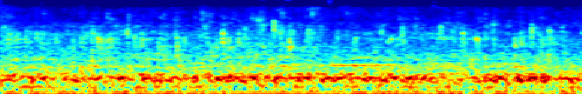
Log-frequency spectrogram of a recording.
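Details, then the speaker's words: Simulated patient secretions (water) suctioned through tubing into a suction canister during a canister setup and emptying demonstration: a steady gurgling rush of water drawn through the tubing. Suctioning of fluid. "Now we're going to show you how to empty it once it's full. So it's suctioning it through. See how it's suctioning? It's going through."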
